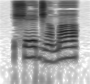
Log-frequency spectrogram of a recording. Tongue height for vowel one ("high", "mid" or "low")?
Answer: mid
